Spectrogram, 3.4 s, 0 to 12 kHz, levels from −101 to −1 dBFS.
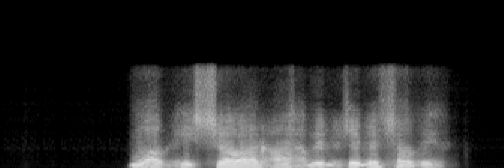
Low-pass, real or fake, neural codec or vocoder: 7.2 kHz; fake; codec, 16 kHz, 0.5 kbps, FreqCodec, smaller model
